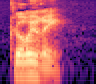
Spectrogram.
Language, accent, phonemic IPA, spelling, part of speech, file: French, France, /klɔ.ʁy.ʁe/, chlorurer, verb, LL-Q150 (fra)-chlorurer.wav
- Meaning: to chlorinate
